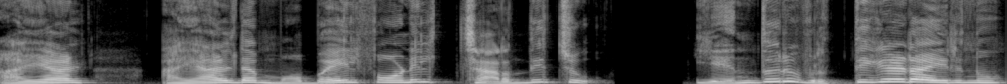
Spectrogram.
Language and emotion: Malayalam, disgusted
